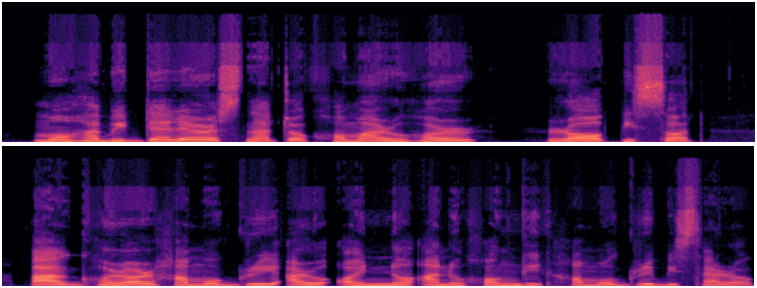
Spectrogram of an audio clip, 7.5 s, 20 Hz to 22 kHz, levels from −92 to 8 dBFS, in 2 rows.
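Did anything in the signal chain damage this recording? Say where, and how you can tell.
No, nothing in the chain damaged it.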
